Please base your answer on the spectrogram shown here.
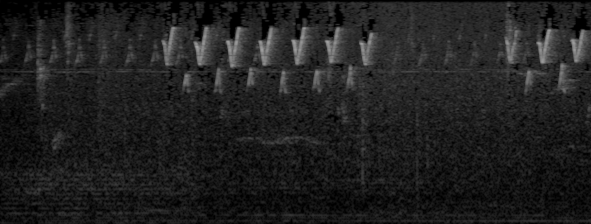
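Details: Cinereous tit singing in a relaxed, free-flowing way: sharp, clear two-part whistled notes, each a quick down-up stroke, repeated about every quarter second in an even run of seven phrases, then a pause and a second short run, over a steady low background hum.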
